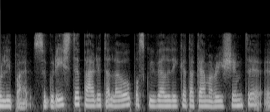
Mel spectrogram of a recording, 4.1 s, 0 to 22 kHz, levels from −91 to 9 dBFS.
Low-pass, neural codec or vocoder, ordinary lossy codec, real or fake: 7.2 kHz; codec, 16 kHz, 0.4 kbps, LongCat-Audio-Codec; AAC, 64 kbps; fake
